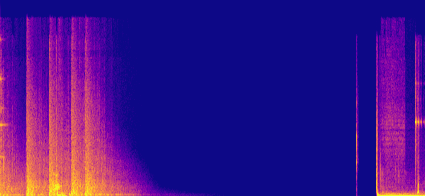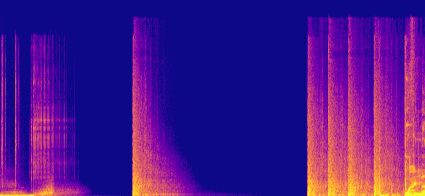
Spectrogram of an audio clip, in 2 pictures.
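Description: Loud bursts of rapid gunfire in a police shooter video game, three to four separate volleys with silent gaps between them, close and punchy with heavy low-end impact.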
